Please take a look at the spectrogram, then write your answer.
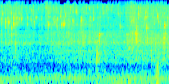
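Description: Batter dropped piece by piece into hot oil in a pan, sizzling and crackling steadily and close, with a few small pops as pieces go in.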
